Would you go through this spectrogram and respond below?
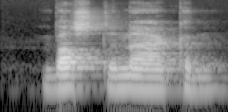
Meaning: Bastogne, a town in Belgium
- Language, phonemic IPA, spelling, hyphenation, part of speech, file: Dutch, /ˈbɑs.təˌnaːkə(n)/, Bastenaken, Bas‧te‧na‧ken, proper noun, Nl-Bastenaken.ogg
